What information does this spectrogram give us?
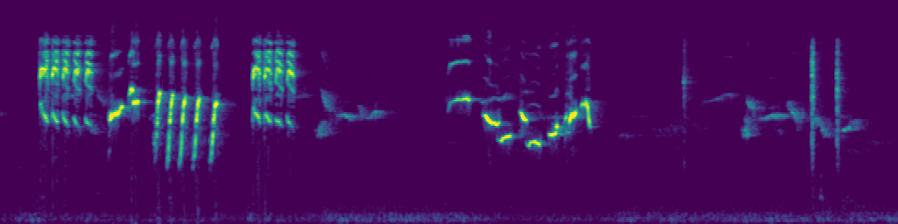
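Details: {'caption': 'Medan-type white-rumped shama in energetic, nonstop song: a fast run of harsh, buzzy stacked notes, then a varied phrase of slurred whistles and twittering, trailing off into quieter warbles, with faint low hum underneath.'}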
